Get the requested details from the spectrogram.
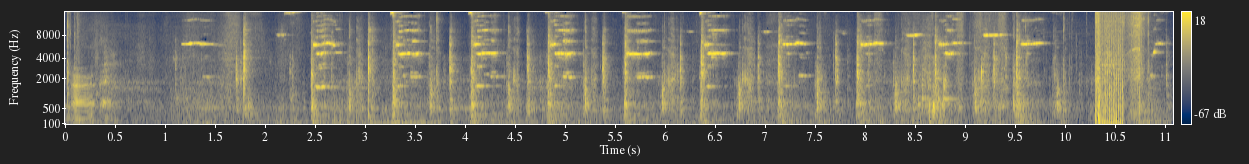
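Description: A floor jack handle pumps with rhythmic clicks and clanks.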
